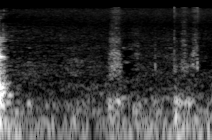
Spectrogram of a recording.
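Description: Near silence, with the faint scratch of a stylus drawing a line on a pen tablet, briefly audible about a second in.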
